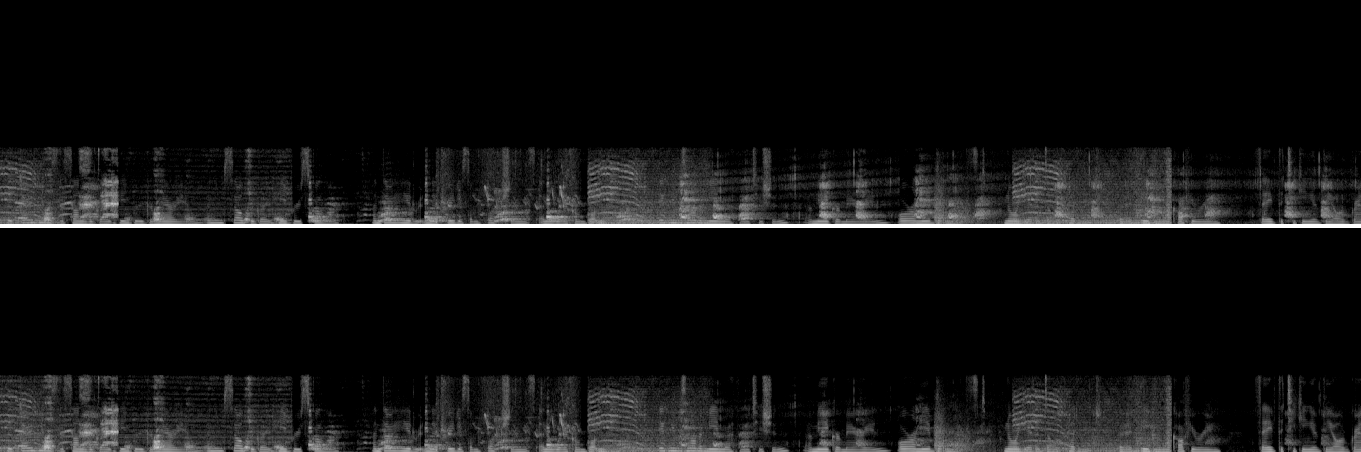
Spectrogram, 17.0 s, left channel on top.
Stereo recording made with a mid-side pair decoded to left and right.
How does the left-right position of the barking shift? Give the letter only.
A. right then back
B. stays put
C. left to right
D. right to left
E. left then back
D.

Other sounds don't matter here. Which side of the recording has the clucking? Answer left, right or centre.
centre.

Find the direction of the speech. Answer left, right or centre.
right.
